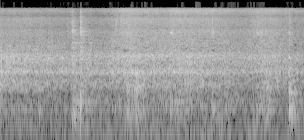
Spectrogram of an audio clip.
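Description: Ginger paste and tempering spices hit hot oil with a loud, continuous sizzle, broken by a few sharp clicks of a utensil against the pan.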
